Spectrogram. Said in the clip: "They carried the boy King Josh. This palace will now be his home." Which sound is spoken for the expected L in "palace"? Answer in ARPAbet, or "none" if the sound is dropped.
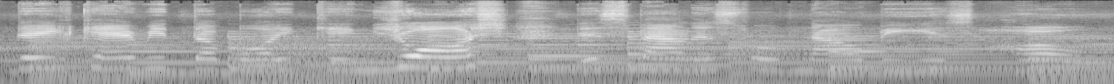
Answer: N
